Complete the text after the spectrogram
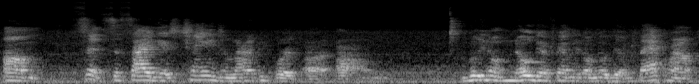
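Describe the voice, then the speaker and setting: Echoey, low-voiced woman. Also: normal speed, a little mellow. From southern United States, rural. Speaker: panelist. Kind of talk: casual panel talk. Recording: echoey room, distant mic, clear noise.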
